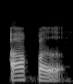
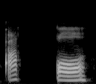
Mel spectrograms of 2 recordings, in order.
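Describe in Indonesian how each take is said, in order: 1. Konsonannya memantul ringan dengan 'e' yang samar. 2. Konsonannya digandakan dengan vokal yang mirip 'o'. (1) "lebih ke huruf e" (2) "condongnya ke fathah"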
